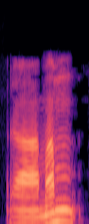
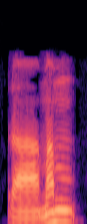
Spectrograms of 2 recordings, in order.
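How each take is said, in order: No difference in how they are said.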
